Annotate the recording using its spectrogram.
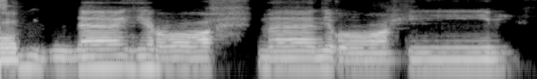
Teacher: langsung melebur ke huruf ro ya karena di sana ada tasdid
